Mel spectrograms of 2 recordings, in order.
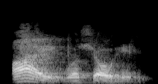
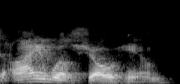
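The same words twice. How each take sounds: First: "I" hit hard, then the rest falls away; stress on I. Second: Said in the usual way. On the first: Shown as a demonstration. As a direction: punch the pronoun "I", slowly and deliberately. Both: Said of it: "that was an emphatic pronoun".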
